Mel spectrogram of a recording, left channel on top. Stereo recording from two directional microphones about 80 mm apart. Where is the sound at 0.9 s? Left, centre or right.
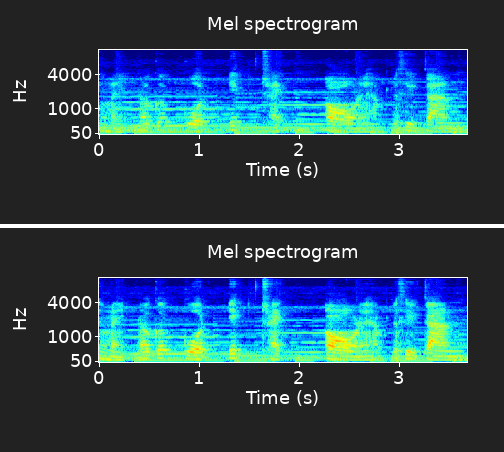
Right.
